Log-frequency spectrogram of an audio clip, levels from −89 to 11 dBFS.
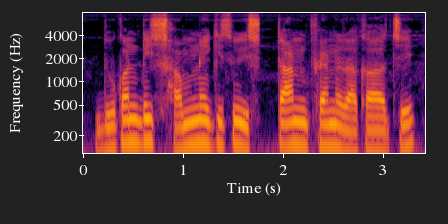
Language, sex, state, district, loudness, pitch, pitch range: Bengali, male, West Bengal, Cooch Behar, -15 LUFS, 145 Hz, 125-150 Hz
